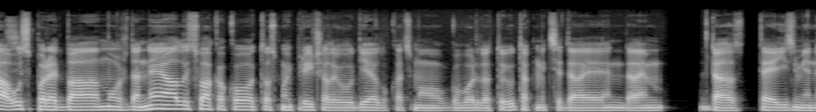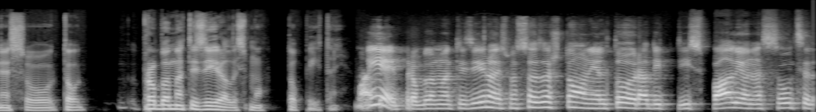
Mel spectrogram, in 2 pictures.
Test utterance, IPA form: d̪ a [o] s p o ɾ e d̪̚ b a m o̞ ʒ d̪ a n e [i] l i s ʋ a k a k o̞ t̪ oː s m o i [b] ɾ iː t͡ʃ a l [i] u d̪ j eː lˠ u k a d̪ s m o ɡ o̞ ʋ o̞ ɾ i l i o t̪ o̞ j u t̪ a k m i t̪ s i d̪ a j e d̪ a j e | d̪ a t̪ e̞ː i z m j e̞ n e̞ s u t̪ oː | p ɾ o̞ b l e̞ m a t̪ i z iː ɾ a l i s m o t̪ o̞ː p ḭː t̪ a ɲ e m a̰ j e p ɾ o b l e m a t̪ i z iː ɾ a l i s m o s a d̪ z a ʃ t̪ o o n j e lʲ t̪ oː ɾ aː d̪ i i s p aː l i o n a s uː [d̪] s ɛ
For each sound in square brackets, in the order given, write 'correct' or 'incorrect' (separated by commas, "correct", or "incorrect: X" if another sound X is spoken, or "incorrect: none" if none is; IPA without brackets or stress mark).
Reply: incorrect: u, incorrect: a, incorrect: p, correct, incorrect: t̪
